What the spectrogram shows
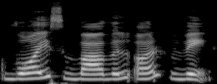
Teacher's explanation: for v, they have said it becomes devoiced when it occurs initially.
